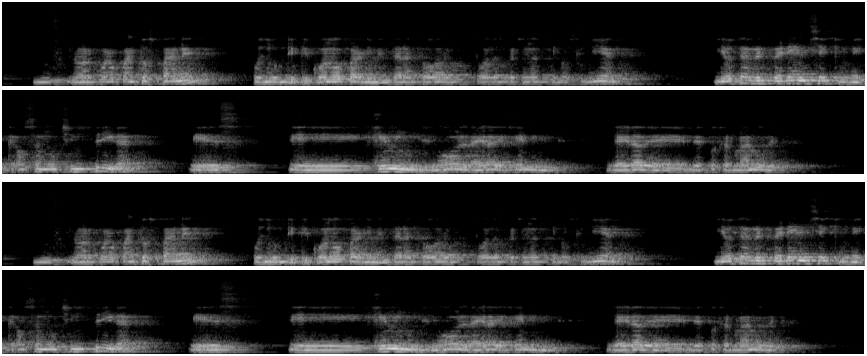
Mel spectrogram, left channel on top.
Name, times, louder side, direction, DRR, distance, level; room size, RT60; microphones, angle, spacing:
voice 1, 0.3-2.0 2.5-6.2 7.1-10.0 10.5-11.0 11.5-14.2 14.7-16.3, equal, 10° left, 2 dB, 3.0 m, -24 dB
26.0 x 26.0 x 5.0 m, 0.80 s
head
